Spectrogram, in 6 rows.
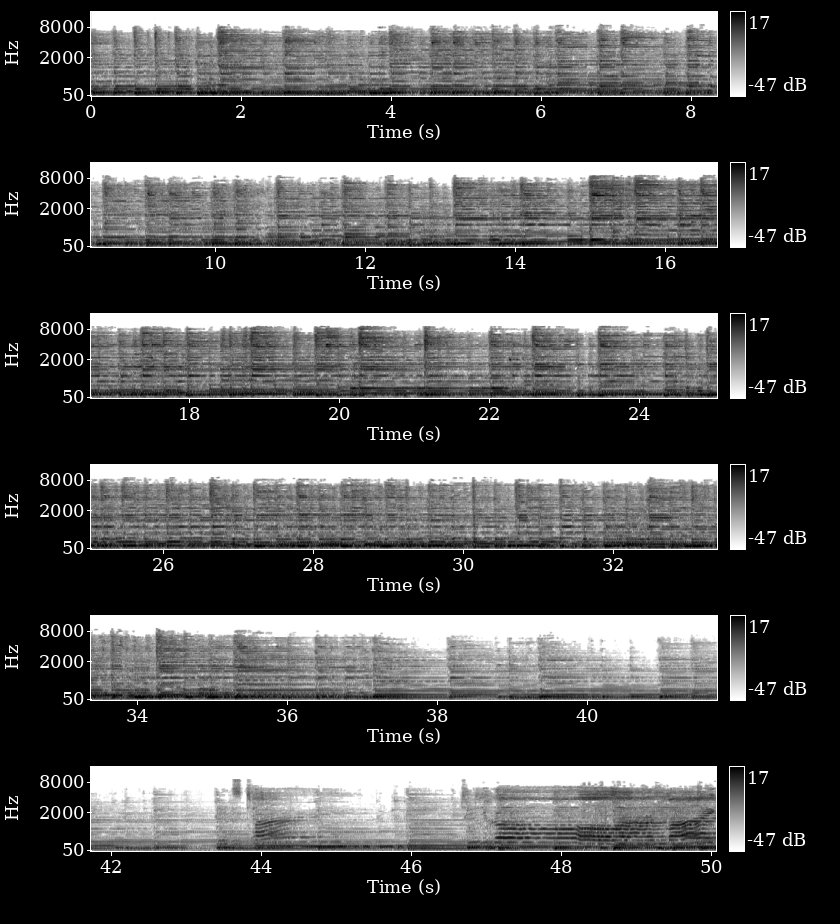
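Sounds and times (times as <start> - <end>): acoustic guitar strumming: 0.0 - 50.0.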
